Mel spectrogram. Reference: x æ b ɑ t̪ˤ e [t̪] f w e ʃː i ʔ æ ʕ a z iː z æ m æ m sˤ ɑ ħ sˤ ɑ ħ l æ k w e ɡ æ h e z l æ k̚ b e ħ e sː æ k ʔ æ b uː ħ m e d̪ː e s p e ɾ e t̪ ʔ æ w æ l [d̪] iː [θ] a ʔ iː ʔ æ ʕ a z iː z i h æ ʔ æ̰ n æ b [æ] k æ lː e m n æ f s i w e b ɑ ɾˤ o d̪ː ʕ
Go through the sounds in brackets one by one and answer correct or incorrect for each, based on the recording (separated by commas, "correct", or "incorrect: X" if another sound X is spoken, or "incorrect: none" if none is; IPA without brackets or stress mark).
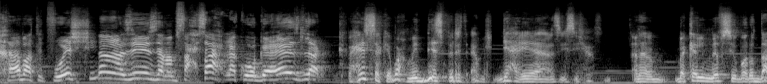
correct, correct, incorrect: ħ, correct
